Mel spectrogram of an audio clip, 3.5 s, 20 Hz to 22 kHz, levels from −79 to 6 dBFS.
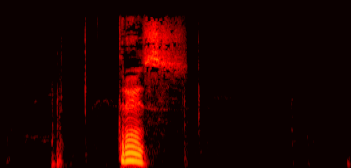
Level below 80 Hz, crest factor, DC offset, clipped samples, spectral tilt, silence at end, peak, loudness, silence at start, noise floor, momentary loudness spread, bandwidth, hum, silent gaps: -70 dBFS; 22 dB; under 0.1%; under 0.1%; -4 dB/octave; 1.65 s; -12 dBFS; -29 LUFS; 0.55 s; -83 dBFS; 24 LU; 16 kHz; none; none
